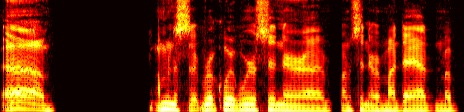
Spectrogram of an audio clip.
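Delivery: ordinary delivery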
